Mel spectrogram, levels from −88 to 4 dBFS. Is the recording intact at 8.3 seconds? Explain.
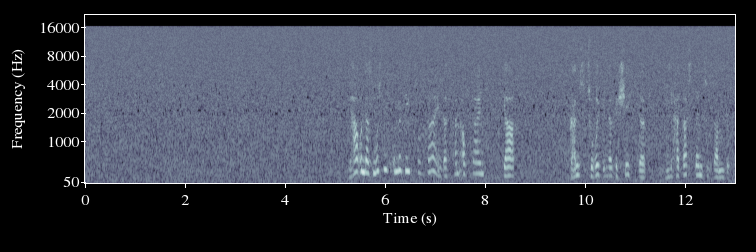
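No. At 8.3 seconds the speech is affected by low bit depth with dither, which runs through the entire clip rather than at that moment alone. The samples are rounded to only 4 bits, and dither noise is added before rounding, so the quantisation error is turned into steady white noise instead of distortion. The result is a constant, even hiss that sits only slightly below the speech level, with no grittiness or crackle.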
